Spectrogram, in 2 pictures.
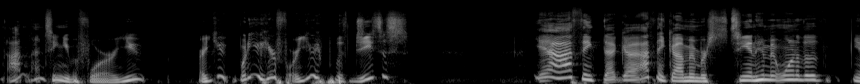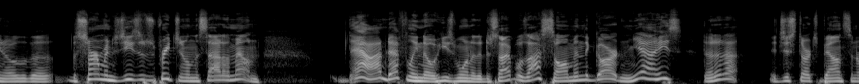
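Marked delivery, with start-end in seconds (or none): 0.1-4.1 higher, softer, probing questions; suspicious bystander. Acted. Bystanders questioning Peter by fire. 5.3-16.0 higher and quicker, piling it on; eager accuser. Acted. Bystander accusing Peter, gossiping.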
